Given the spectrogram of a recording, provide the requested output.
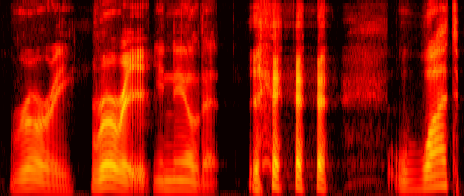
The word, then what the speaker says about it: Ruairi: with Rory Rory right how how do you pronounce her name Rory Rory you nailed it what brought you to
